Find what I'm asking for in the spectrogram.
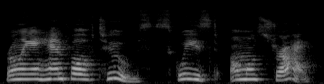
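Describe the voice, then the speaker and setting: A woman reading a children's novel aloud as a teacher, with expressive scripted narration. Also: on the high side, normal speed.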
